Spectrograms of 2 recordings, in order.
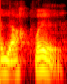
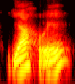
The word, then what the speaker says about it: Yahweh: kalau ini konsonan semua, Y, H, W, H. Nah, kita orang Kristen suka menyebutnya Yahweh. Tetapi buat orang Yahudi, mereka tidak pernah menyebut kalau di Alkitab ada tulisan Yahweh, mereka tidak menyebutnya Yahweh, tetapi menyebutnya Adonai.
